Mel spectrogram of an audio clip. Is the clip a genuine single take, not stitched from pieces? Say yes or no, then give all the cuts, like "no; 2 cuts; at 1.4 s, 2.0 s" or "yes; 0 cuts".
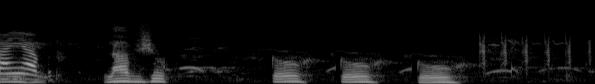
yes; 0 cuts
